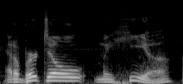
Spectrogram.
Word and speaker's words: Adalberto Mejia: And correct me if I'm mispronouncing his name, Adalberto Mejia, a left-handed starter. Am I saying his name right? – Yeah, that's pretty good.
